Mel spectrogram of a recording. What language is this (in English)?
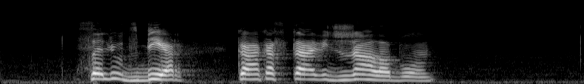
Russian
